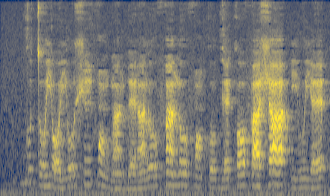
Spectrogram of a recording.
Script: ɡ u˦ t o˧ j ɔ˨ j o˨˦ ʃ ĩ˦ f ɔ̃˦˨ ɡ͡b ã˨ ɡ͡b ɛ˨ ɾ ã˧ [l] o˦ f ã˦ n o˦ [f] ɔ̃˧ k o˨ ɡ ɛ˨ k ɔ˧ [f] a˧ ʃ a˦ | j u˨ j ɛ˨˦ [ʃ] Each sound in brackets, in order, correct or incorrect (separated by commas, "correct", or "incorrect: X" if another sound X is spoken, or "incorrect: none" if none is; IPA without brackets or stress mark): correct, correct, correct, incorrect: none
